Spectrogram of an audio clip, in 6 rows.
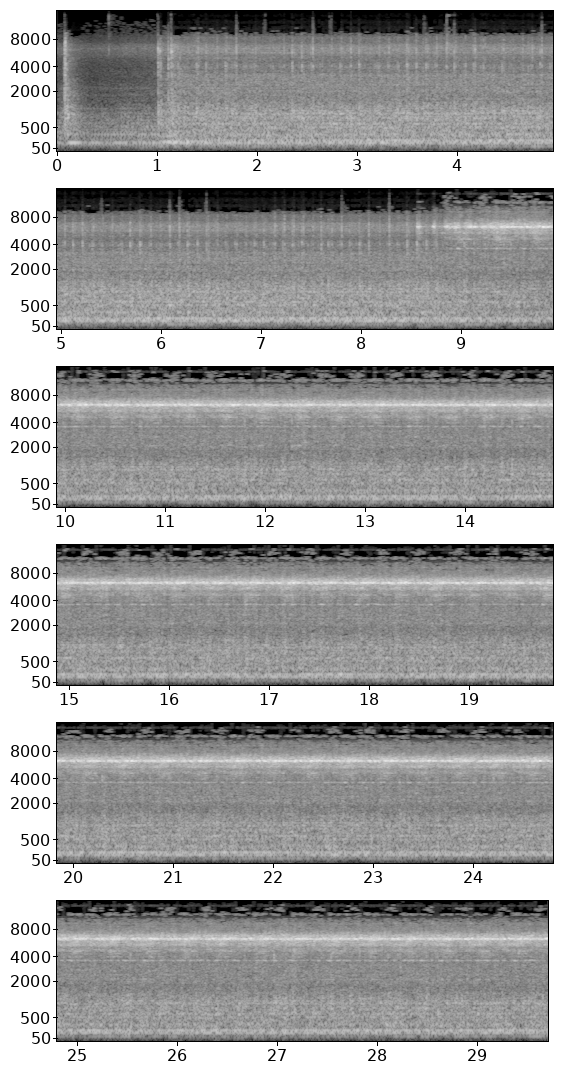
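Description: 1942 Giddings & Lewis Model 25 horizontal boring machine running, its boring bar turning in the rear main seal bore of a Ford 302 engine block. The machine starts about a second in; about nine seconds in it grows louder and a high, steady whine joins.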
